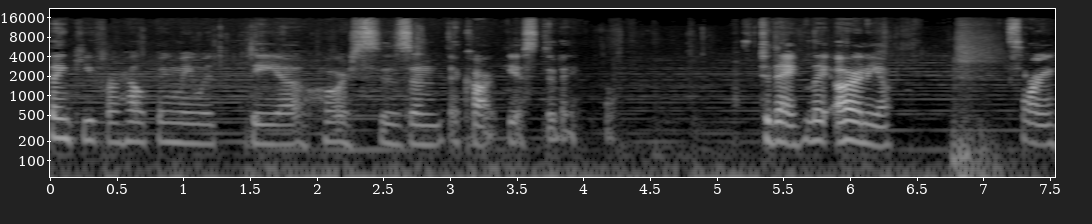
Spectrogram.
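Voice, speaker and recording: In a put-on character voice that sounds female, the speaker mumbles at a medium pitch and a moderate pace with long, frequent pauses, over music in the background. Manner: mumbling awkwardly; sheepish, apologetic.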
